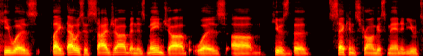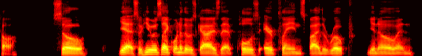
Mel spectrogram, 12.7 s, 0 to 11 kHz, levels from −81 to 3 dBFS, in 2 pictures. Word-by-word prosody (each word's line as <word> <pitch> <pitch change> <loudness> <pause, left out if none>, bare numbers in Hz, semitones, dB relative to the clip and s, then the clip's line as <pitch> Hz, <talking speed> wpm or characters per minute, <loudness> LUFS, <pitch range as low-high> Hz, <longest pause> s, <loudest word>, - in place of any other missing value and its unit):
he 115 -1 -1
was 95 -6 0 0.2
like - - +4
that 115 +2 +6
was 120 -2 0
his 95 - -6
side 105 0 +1
job, 115 0 -1
and 90 - -4
his 80 - -9
main 115 +1 +1
job 85 -1 +2
was, 85 -3 -1
um, 80 -4 -1
he 120 - -2
was 95 -6 -4
the - - -1 0.3
2nd - - -1
strongest 95 -3 -5
man 90 -2 -4
in 80 - -8
Utah. 95 +2 -7 0.5
So, 90 -4 +4 0.5
yeah 90 - +6
so, 105 - -4
he 125 +5 +2
was, 120 -2 +5
like, - - +5
1 115 - +1
of 110 - +2
those 100 -3 0
guys 95 -2 +2
that - - -3
pulls 105 -3 0
airplanes 90 -3 -2
by 85 -1 +2
the 80 0 -5
rope, 90 +4 +1 0.3
you 95 - -4
know, 85 -1 -1
and 80 +2 -7
95 Hz, 195 wpm, -24 LUFS, 85-105 Hz, 0.5 s, that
